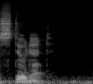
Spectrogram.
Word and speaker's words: student: How many syllables in the word student? Think about it for a minute. There are 2. Student. Now, which one is stressed? Student. It's the first syllable.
